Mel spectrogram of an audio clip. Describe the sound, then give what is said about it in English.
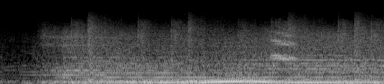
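Two people climb into a car and it speeds off: the engine revs hard and tires squeal, loud, with the rising whine of the motor and screech lasting a few seconds. “They clamber in and speed off.”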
